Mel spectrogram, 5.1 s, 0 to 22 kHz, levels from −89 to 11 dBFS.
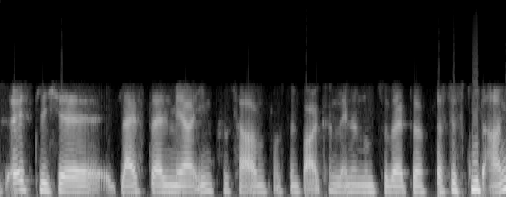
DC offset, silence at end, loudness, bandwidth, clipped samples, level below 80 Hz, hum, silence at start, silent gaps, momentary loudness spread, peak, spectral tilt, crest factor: under 0.1%; 0 s; -14 LUFS; 3.8 kHz; under 0.1%; -38 dBFS; none; 0 s; none; 7 LU; 0 dBFS; -11 dB/octave; 12 dB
